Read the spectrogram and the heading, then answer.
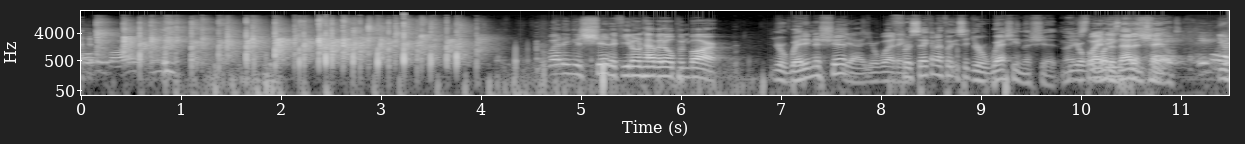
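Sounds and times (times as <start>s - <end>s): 
few people clapping: 0.0s - 4.3s
speech: 4.7s - 11.4s.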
